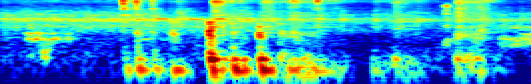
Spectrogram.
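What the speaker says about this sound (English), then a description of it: "Let me finish typing this up." Fingers tapping on a computer keyboard nearby, quiet irregular bursts of clicks with short pauses between runs of keystrokes, no talking.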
